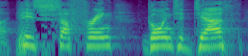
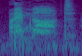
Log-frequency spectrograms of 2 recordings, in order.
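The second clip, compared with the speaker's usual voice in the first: barely audible whisper; hushed, voiceless acted denial; 23 dB quieter than usual. Voicing Peter's shamed denial.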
